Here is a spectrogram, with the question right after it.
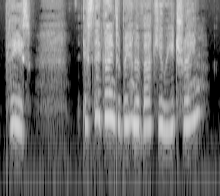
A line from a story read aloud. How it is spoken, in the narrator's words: Vivian asked breathlessly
